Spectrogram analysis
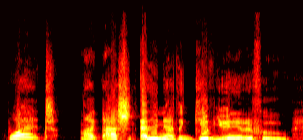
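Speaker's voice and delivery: shocked, can't believe what she's hearing; stunned disbelief. Retold or imitated. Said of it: "I'm thinking to myself".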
